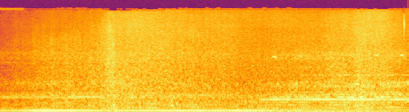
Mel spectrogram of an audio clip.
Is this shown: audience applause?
no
